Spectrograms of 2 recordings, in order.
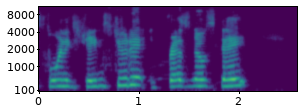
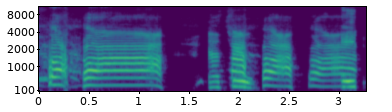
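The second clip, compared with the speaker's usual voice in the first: laughing shout; 5 semitones higher, 5 dB louder, much slower than usual. Real, not acted.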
